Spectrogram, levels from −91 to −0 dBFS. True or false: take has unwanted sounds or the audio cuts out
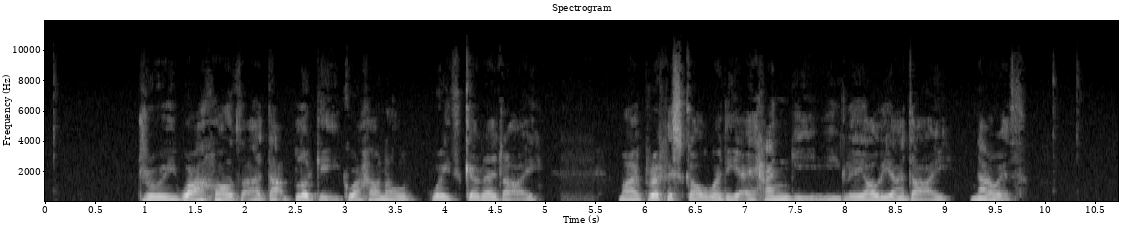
false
